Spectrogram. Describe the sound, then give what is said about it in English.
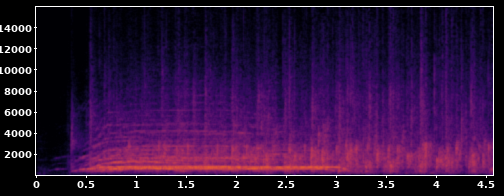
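A live audience suddenly bursts into loud applause and cheering, with a long sustained whoop riding over dense clapping for a few seconds before the clapping carries on alone. “Crowd always goes crazy for it.”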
